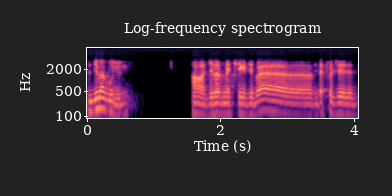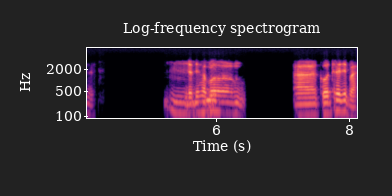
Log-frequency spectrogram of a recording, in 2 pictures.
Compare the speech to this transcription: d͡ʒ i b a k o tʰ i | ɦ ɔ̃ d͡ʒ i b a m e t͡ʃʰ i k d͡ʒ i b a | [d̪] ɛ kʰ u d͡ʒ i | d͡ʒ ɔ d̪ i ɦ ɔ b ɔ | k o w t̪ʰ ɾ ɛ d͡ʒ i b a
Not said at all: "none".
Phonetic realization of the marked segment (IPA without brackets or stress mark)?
d̪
